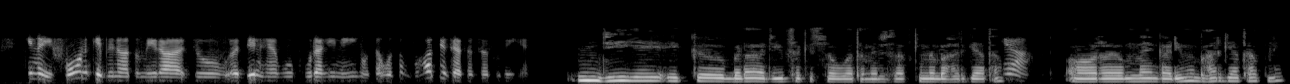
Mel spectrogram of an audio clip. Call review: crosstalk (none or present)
none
